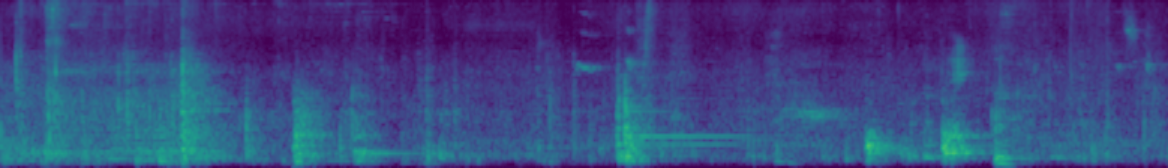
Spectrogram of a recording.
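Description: Footsteps thump across a wooden stage.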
